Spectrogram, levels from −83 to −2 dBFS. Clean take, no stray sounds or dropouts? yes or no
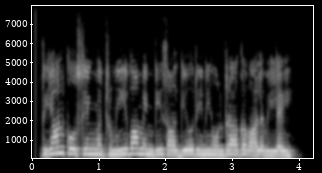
yes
